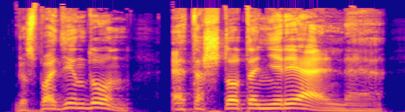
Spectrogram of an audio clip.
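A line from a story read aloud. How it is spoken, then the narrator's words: Yelling. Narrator (Russian): заорал один из них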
